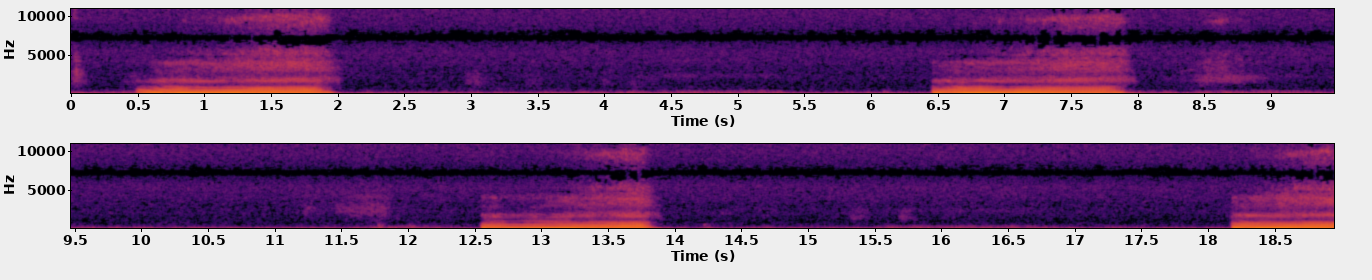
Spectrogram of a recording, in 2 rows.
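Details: Sleeping Pekingese dog snoring like a human: loud, rattling snores on each in-breath, about 10 per minute, with quiet breathing between.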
